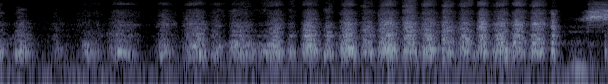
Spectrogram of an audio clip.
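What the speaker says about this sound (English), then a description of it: "Right, so now scrape off any of this excess paint." A palette knife scrapes excess oil paint off canvas in a wet-on-wet landscape painting, giving close, rhythmic rasping strokes that quicken into a steady back-and-forth scrub.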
